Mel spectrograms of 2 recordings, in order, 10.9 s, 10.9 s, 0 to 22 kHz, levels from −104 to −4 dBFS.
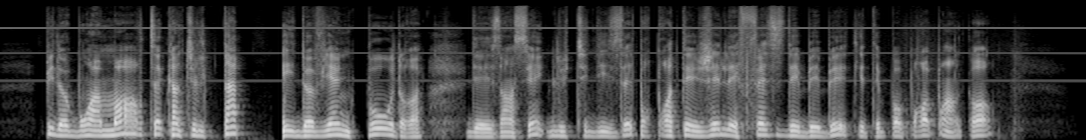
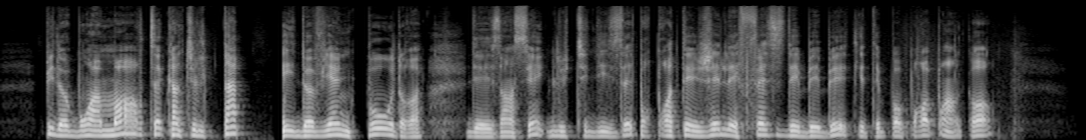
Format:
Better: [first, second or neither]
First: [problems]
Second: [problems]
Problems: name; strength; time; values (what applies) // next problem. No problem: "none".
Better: second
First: high-pitched whine; faint; throughout; 9.5 kHz, 30 dB below the speech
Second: none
